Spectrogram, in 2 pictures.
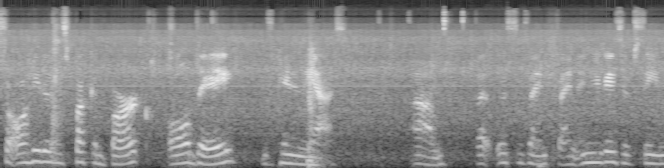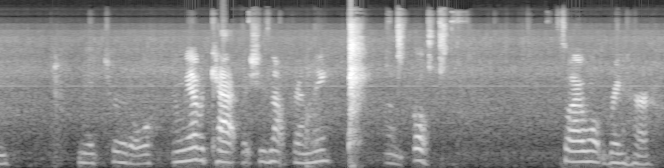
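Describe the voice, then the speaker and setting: A woman's voice: mid-range voice, fairly bright tone. A woman co-hosting a casual live stream, chatting bluntly with swearing and teasing. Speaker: podcast co-host. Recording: noisy live webcam stream.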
